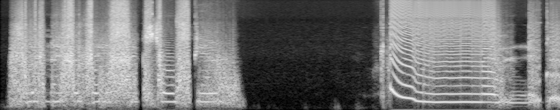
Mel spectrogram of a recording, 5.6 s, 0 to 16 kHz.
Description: fnaf 6 jump fart
fnaf-6-jump-fart.mp3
